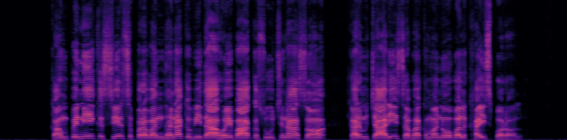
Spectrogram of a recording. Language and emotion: Maithili, sad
